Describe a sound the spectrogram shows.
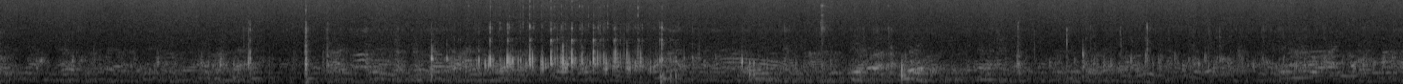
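Backgammon checkers click as a hand moves them on a board.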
